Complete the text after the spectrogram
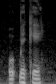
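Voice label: "okpeke", Nigerian Pidgin, male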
